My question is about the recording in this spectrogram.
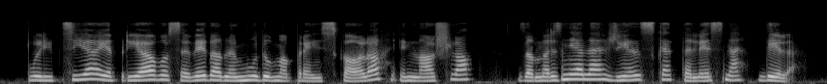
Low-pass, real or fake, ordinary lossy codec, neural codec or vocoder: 7.2 kHz; fake; none; codec, 16 kHz, 1 kbps, FreqCodec, larger model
